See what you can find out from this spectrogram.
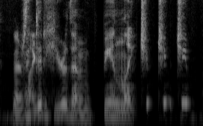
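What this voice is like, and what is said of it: Bad imitation of rat-creature speech. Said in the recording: “I shouldn't try to talk like them ... Your accent is atrocious.”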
